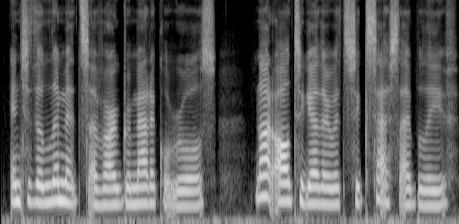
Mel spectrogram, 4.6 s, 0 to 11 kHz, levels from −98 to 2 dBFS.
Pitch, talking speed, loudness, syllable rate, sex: 215 Hz, 155 wpm, -18 LUFS, 6.0 syllables/s, female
